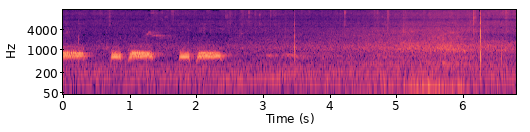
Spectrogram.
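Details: Spotted dove used as a lure caller, the full calling phrase in the style known as hạp bổi: soft low hooting coos in a quick broken sequence of short and longer notes, then quiet with faint rural background noise.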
